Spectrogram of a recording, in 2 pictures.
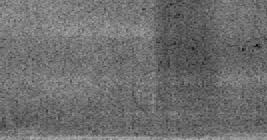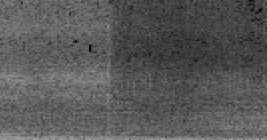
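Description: A heavy truck engine rumbles as the truck drives along a road.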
